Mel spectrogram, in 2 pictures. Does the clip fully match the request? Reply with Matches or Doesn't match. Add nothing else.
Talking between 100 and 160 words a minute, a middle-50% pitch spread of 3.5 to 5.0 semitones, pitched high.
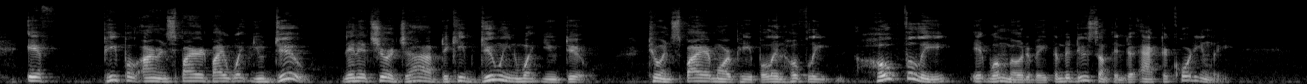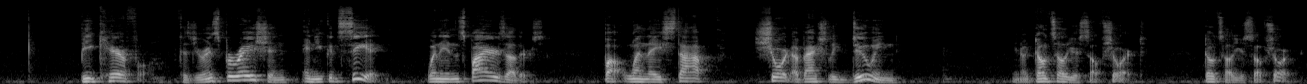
Doesn't match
